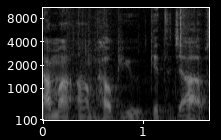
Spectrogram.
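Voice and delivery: ordinary talk

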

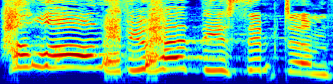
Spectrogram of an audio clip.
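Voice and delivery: high, loud, shouted, called-out delivery.

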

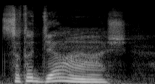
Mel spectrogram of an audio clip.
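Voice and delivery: whispered on a breath. Reading the pepper's reply as Jakub hugs him from behind: whispered on a breath. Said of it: "zašeptal výdechem paprik nijak přísně".

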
